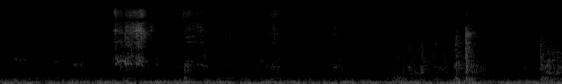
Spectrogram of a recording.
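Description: Faint brief rustling and scuffing noises over a steady low hum, the clearest about a second in and again near the end.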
